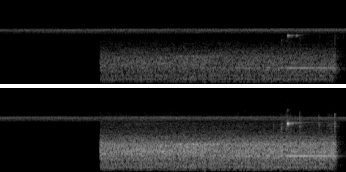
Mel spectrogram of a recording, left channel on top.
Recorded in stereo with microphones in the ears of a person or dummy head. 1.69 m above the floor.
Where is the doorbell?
65° right (ahead or behind), 0.6 m.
